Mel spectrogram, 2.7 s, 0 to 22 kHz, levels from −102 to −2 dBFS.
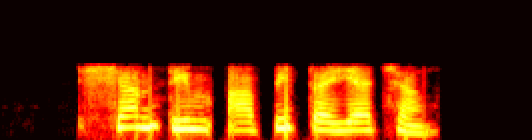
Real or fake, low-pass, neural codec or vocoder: fake; 3.6 kHz; vocoder, 22.05 kHz, 80 mel bands, WaveNeXt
